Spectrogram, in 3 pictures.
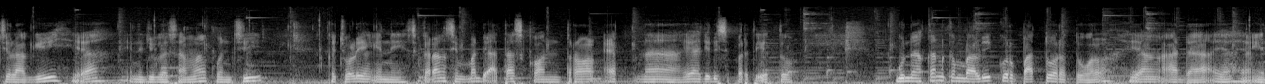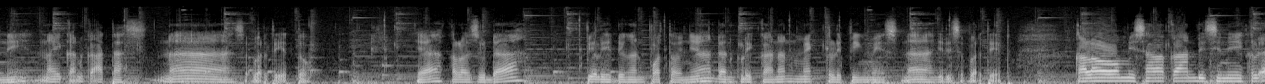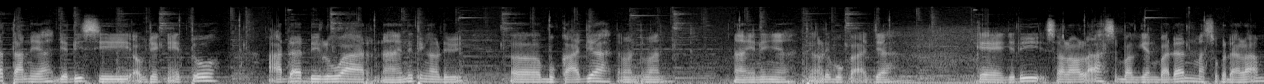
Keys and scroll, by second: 0.9 ctrl+2, 2.0 ctrl+2, 5.1 ctrl+f, 21.8 z, 23.9 ~, 25.1 a, 32.1 ctrl+z, 37.1 z.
